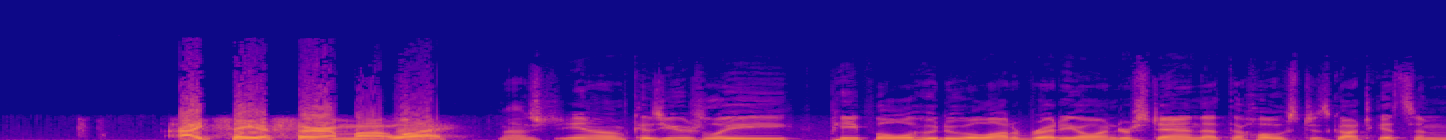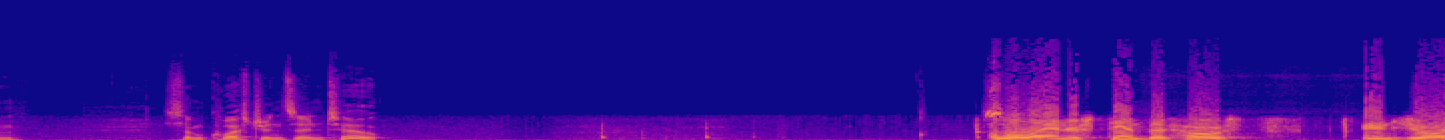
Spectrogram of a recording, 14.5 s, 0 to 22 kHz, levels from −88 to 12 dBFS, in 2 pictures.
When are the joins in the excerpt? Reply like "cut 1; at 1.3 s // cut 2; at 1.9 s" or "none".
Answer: cut 1; at 4.0 s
